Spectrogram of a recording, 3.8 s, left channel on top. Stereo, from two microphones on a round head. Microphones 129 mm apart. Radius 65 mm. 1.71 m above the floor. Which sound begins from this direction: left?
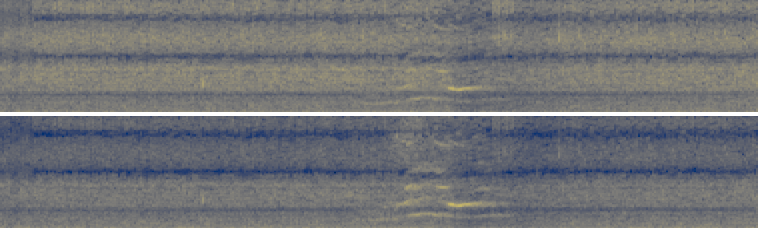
Running water, at 0.0 s.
